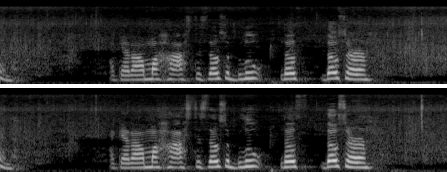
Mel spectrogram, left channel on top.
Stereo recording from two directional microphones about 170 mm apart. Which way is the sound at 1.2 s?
30° right (ahead or behind).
